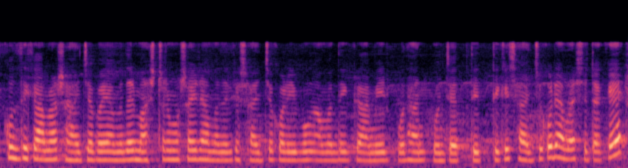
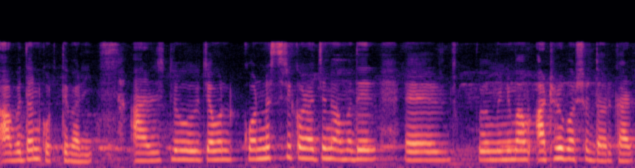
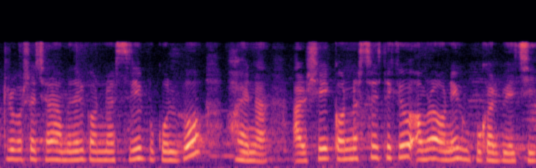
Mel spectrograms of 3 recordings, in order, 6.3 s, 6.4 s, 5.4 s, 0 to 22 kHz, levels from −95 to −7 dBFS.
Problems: background sounds at intervals, continuous background conversations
